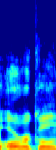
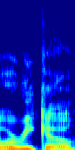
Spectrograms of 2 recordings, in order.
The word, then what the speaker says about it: Orico: I used to say Joe Oracle until I finally learned that it's Joe Orico, and I will never ever say it wrong ever again.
